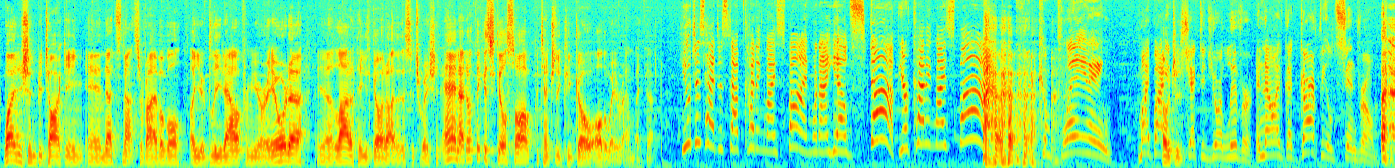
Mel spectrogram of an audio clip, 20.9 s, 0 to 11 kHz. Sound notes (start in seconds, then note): 14.8 chuckling; 20.7 laughing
